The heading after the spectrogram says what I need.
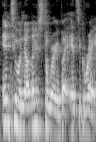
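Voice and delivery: normal talking voice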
